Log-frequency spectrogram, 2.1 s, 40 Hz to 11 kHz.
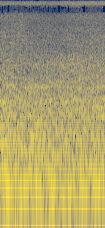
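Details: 2017 Nissan Rogue idling right after oil change with 0W-20 Mobil 1: smooth steady hum with even low rumble, no ticks or knocks; engine running normally, no leaks.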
